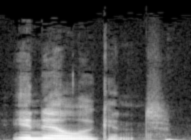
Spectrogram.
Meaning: Not elegant; not exhibiting neatness, refinement, or precision
- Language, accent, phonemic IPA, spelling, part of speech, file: English, US, /ɪnˈɛlɪɡənt/, inelegant, adjective, En-us-inelegant.ogg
